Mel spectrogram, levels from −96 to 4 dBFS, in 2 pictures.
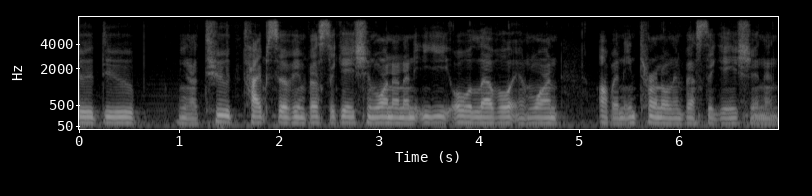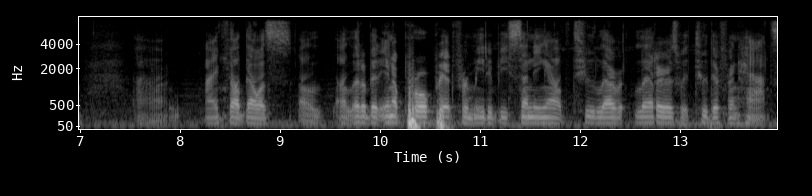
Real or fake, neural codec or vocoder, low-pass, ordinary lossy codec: real; none; 7.2 kHz; Opus, 64 kbps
